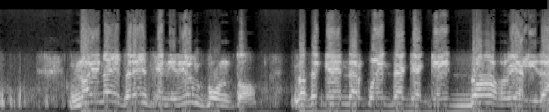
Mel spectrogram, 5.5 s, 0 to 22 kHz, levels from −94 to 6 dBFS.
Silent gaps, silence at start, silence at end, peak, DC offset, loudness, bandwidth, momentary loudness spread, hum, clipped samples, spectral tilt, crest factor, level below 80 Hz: none; 0 s; 0 s; -6 dBFS; 0.1%; -15 LUFS; 16 kHz; 15 LU; none; under 0.1%; -1.5 dB/octave; 12 dB; -54 dBFS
